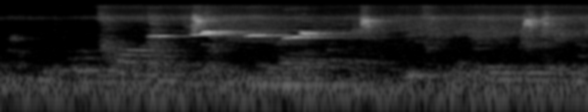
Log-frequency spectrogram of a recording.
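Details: Young male olive-backed sunbird singing actively: a few short, thin, high whistled notes, slightly wavering and descending, scattered over three seconds against low background hum.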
